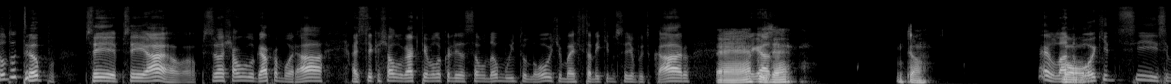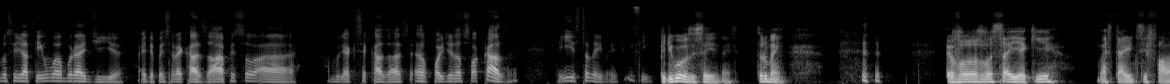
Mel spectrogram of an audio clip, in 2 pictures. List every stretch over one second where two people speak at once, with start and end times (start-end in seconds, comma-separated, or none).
none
